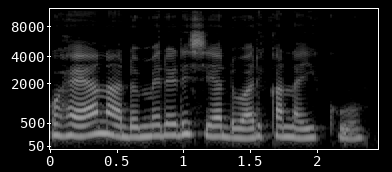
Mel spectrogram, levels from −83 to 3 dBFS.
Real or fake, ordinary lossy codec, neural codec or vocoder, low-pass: real; none; none; none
